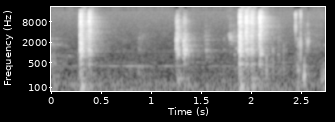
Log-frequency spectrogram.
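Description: Short bursts of keystrokes on a computer keyboard while typing code, clustered into four quick flurries with pauses between them, fairly close and moderately loud, no voice.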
